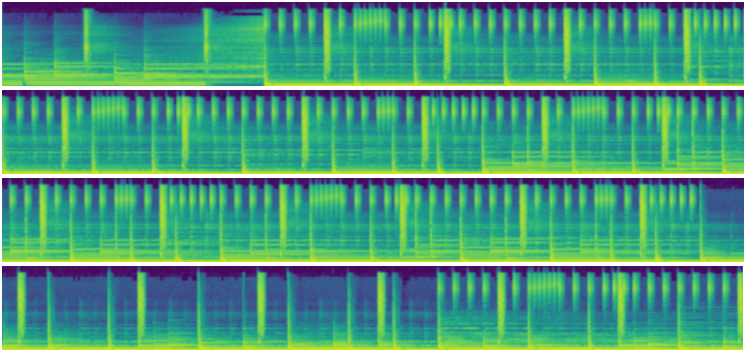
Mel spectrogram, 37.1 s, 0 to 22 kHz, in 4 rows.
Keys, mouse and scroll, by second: 0.0 click, 0.3 scroll up 2, 0.5-0.9 scroll down 2, 0.9 scroll up 2, 1.2-1.7 scroll down 1, 1.7 Tab, 2.8 click, 4.1 click, 5.3 click, 5.8 click, 8.2-10.6 drag, 10.6 Tab, 11.5 click, 11.9-12.3 scroll down 1, 12.3-13.9 drag, 13.9 s, 14.9 g, 15.9-16.4 scroll down 1, 16.4 click, 16.8-17.3 scroll down 1, 17.3 g, 18.7 click, 19.0-20.4 scroll up 2, 20.4 click, 21.1 click, 22.6 click, 24.5 scroll down 1, 24.8-25.2 scroll up 2, 25.2-26.0 scroll down 1, 26.0-27.1 drag, 27.3 click, 28.3-29.9 middle drag, 29.9-32.7 drag, 32.7 scroll down 1, 32.8 middle click, 33.5 click, 34.4-35.8 middle drag, 35.8 click.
